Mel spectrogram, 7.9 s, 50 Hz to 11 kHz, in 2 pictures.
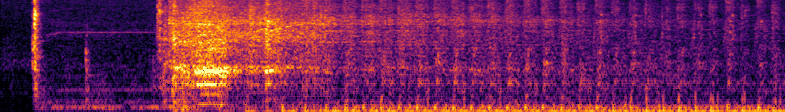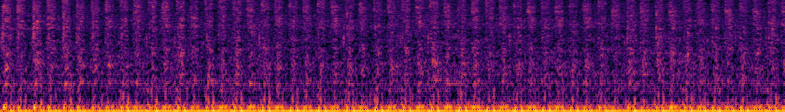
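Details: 1975 Toyota Corolla KE35 after starter motor swap: brief crank before it catches, then a fast, slightly uneven idle sitting too high; hard starting and rough running, cause unknown, exhaust also blown.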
